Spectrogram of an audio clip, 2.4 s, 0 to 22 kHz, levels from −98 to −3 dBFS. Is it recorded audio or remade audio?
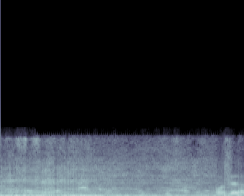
remade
